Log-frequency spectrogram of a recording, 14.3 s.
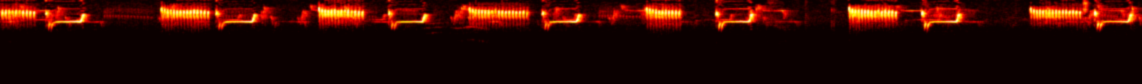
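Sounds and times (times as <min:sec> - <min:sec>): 
flowerpecker buzzy song with rising whistles: 0:00.0 - 0:14.2.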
